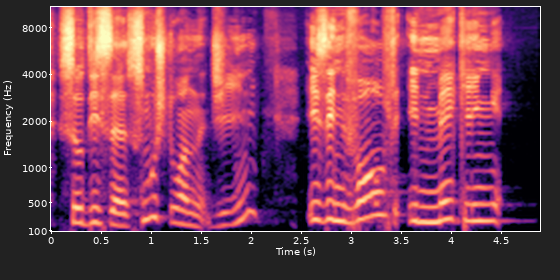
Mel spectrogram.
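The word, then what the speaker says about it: SMCHD1: probably heard this name this gene with a horrible name which I will pronounce smooshed one. So this smooshed one gene is involved in making in putting metal group on DNA and in compacting chromatin.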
